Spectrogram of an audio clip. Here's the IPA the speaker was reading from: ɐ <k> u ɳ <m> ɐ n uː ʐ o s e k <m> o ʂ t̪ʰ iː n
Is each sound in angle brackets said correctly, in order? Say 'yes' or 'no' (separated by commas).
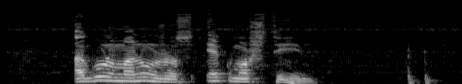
no, yes, yes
